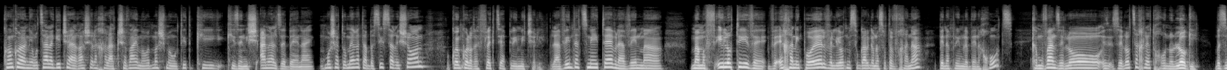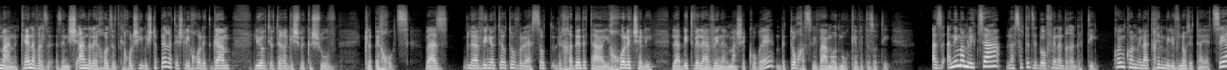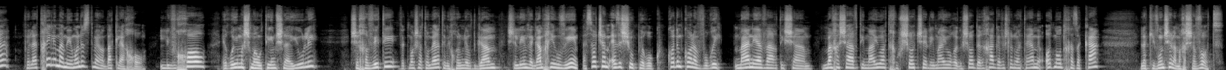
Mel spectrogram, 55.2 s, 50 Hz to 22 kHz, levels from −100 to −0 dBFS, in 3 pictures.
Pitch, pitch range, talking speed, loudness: 165 Hz, 145-195 Hz, 185 wpm, -23 LUFS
